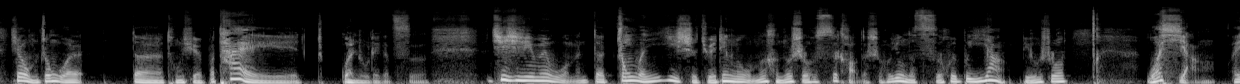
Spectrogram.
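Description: Raspy low-voiced man explaining English. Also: mellow, no echo, studio quality. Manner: explanatory, emphatic swings between high and low. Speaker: English teacher on a radio lesson. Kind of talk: radio language lesson explanation.

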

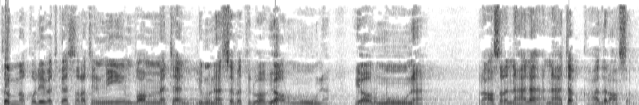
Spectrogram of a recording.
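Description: A man teaching Arabic morphology in a lecture, repeating words slowly and asking and answering his own questions. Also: a little high, a little mellow. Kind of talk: classroom lecture explaining grammar. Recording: long hall reverb.

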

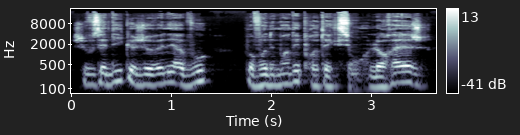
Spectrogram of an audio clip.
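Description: A man's voice: medium pitch, brisk, warm tone, husky. A man reading the part of a proud, vengeful young woman in an audiobook, earnest and firm.

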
